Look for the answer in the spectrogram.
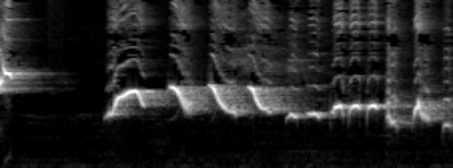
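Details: White-rumped shama, a stressed bird set off by a lure recording, singing a series of upward-swooping whistles that flow into a quick stuttering run of lower notes.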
